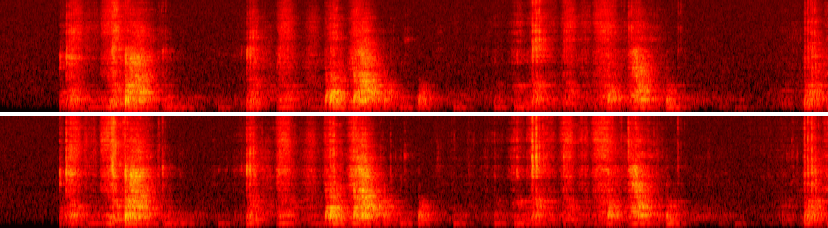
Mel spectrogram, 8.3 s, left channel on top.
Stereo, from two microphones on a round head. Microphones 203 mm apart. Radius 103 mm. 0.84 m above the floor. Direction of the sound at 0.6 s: 85° right.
